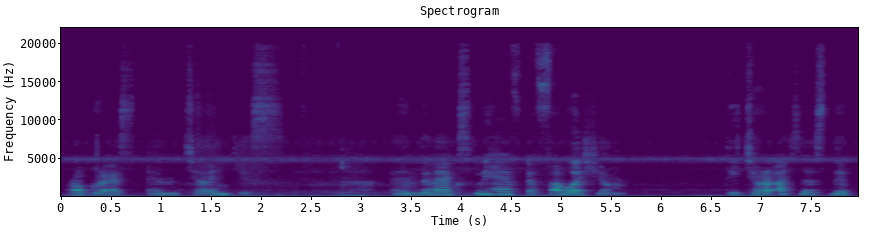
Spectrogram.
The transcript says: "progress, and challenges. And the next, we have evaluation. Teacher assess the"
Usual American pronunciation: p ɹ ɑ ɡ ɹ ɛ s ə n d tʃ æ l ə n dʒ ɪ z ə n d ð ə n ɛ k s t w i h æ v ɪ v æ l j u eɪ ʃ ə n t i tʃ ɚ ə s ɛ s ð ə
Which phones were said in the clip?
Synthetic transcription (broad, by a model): p ɹ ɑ ɡ ɹ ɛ s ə n tʃ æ l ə n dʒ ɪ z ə n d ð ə n ɛ k s t w i h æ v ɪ f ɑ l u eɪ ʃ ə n t i tʃ ɚ ə s ɛ s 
